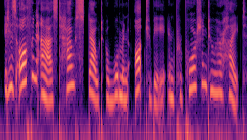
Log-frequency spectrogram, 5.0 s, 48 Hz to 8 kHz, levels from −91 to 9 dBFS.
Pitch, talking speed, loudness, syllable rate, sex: 270 Hz, 195 wpm, -19 LUFS, 4.7 syllables/s, female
